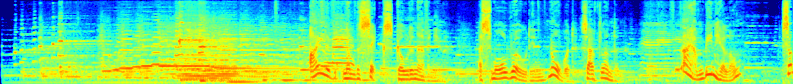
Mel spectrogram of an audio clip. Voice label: Narration Reading; Light

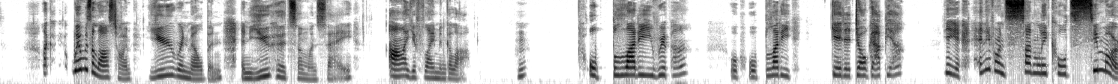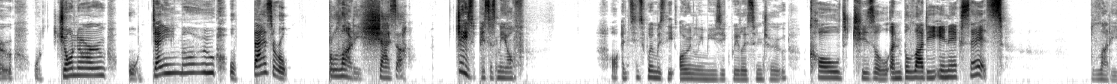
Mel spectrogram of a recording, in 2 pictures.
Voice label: Narration Australian Accent

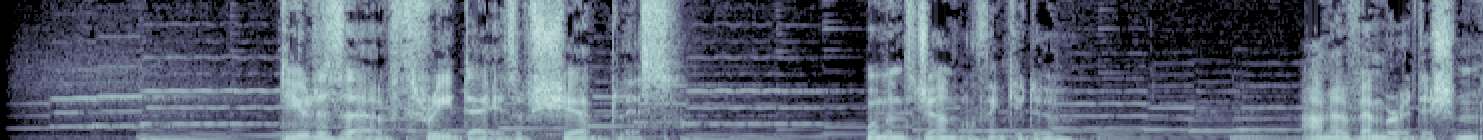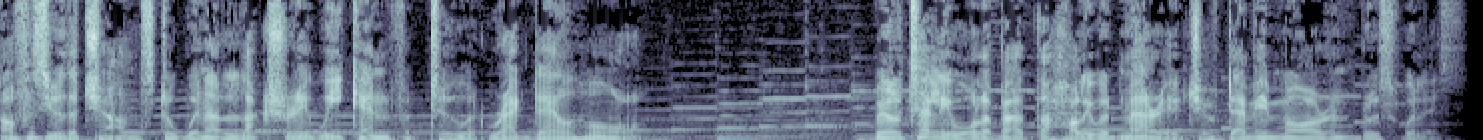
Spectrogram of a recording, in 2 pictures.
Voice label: Commercial; Womans journal

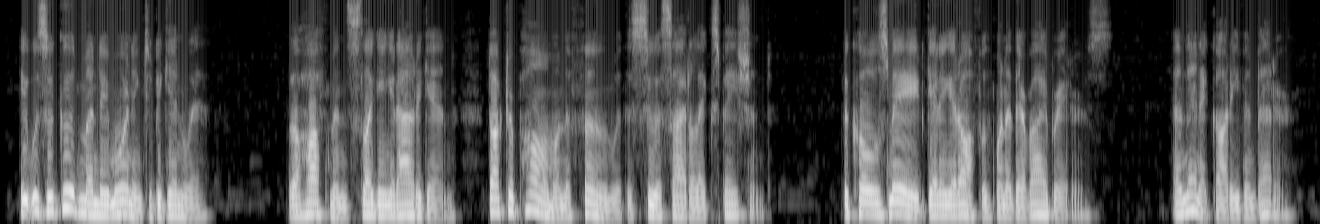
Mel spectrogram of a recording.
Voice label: Narration Reading; Vocal Point

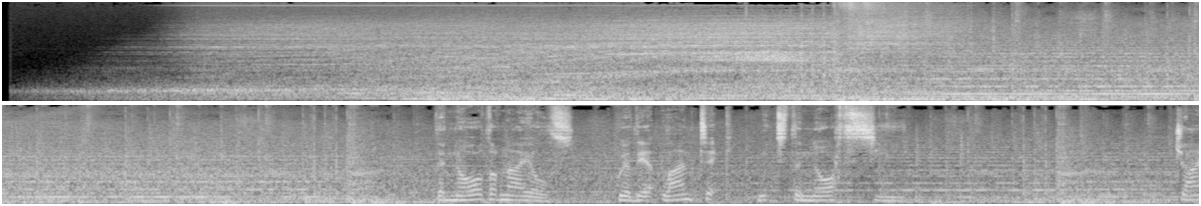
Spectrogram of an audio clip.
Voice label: Coast Narration

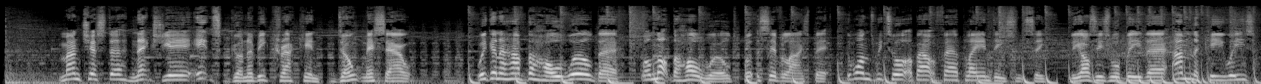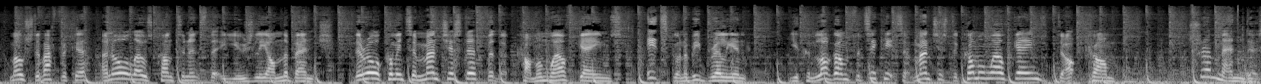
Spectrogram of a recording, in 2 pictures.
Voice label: Commercial; Commnwlth games; Vocal Point

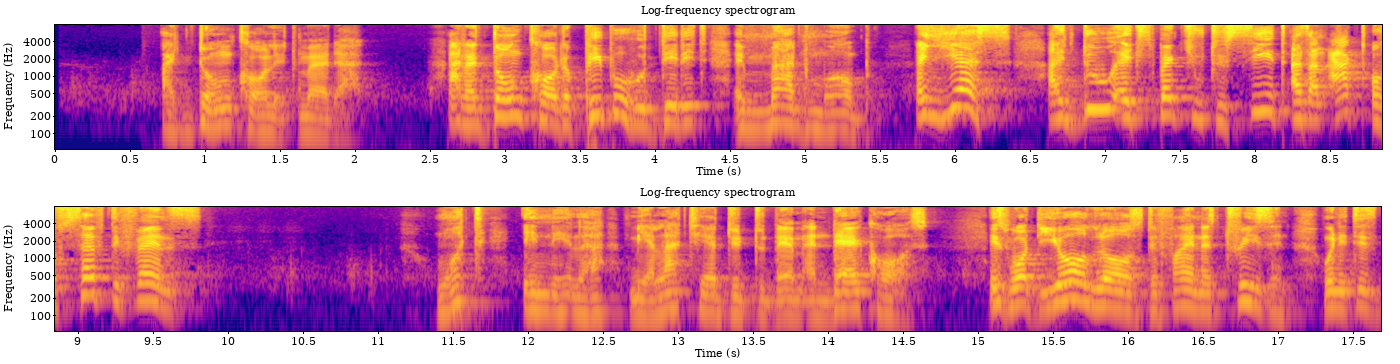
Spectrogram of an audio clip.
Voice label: Drama African Accent

